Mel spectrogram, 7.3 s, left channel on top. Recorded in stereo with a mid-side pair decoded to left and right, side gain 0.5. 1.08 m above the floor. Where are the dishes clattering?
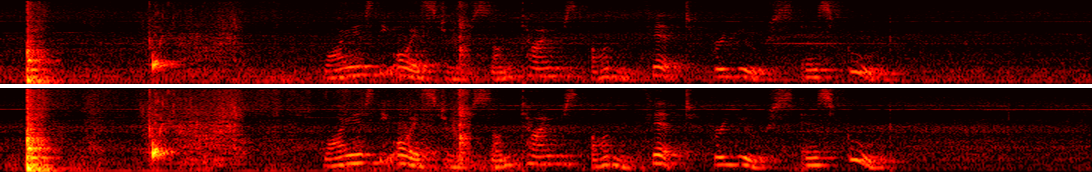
50° right, 0.6 m.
